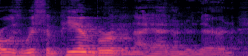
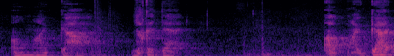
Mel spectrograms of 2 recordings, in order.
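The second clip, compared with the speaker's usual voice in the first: 1 hushed awe; 16 dB quieter, faster than usual. Retold or imitated. Spotting something under the house.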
